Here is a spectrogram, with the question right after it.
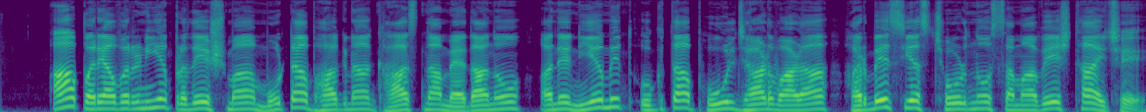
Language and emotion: Gujarati, neutral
